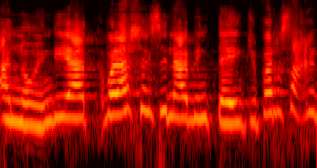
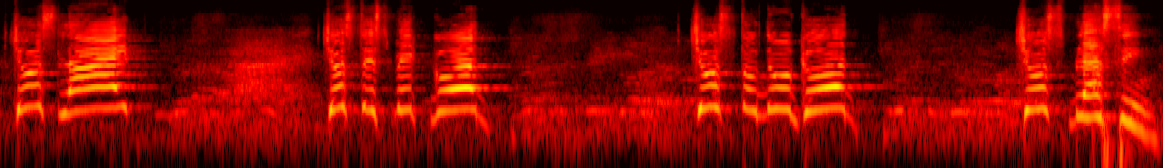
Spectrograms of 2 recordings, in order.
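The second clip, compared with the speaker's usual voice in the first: higher, louder, slow shouted mottos; loud slow proclamation; 4 semitones higher, 4 dB louder, much slower than usual. Shown as a demonstration. Preacher leading class in repeating mottos, slow and shouted. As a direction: shout each motto slowly for them to repeat. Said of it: "Ulitin po natin".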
